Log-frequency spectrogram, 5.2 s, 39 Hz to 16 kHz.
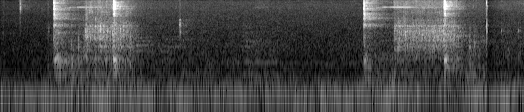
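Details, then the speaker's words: LS-swapped Nissan 350Z, fuel pump run via relay triggered by grounding blue/white wire after fitting missing fuse: steady low pump hum with relay click and bursts of fuel rushing through; normal fuel pump operation. "and that's just taking negative trigger activating the blue white wire which triggers the relay to run the pump"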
